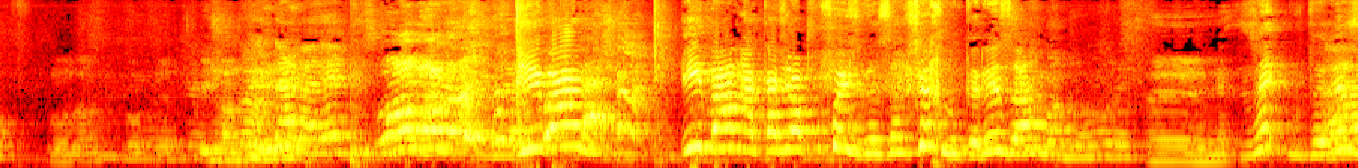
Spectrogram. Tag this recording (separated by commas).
Clapping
